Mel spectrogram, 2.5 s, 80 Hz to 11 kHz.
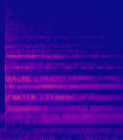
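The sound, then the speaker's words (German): A single deep church bell strike at midnight rings out through the corridors of Stadelheim, its layered metallic tones humming and slowly fading over a low, steady rumble, with no voices. “Mitternacht. 12 Schläge. Jeder einzelne hallt durch die Gänge von Stadelheim, wie das Ticken einer Uhr, die endlich stehen bleibt.”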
